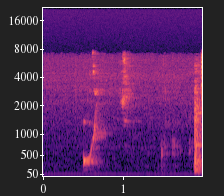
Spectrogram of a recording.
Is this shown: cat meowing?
no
